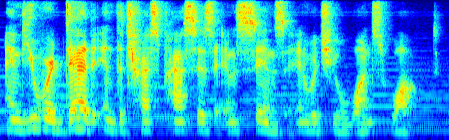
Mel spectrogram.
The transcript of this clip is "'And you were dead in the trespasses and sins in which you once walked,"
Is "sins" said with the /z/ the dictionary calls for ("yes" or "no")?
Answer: yes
